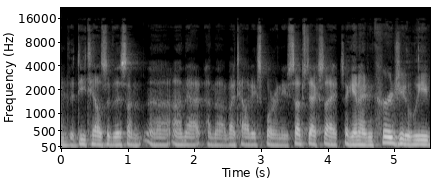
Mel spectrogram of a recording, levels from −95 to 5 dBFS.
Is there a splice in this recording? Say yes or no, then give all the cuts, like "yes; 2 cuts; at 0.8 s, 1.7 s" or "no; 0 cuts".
yes; 1 cut; at 4.1 s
